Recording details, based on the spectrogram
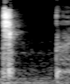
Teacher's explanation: the ch is actually a combination of a t and a sh, as in shush, silence, shop, right? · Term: affricates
